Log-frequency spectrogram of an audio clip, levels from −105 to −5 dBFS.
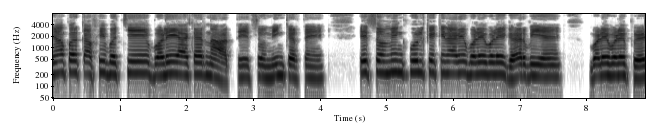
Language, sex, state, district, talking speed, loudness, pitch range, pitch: Hindi, male, Bihar, Saran, 170 wpm, -13 LUFS, 180-220 Hz, 205 Hz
